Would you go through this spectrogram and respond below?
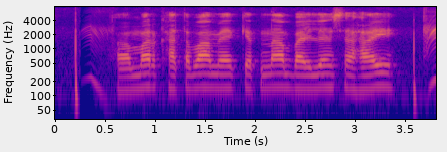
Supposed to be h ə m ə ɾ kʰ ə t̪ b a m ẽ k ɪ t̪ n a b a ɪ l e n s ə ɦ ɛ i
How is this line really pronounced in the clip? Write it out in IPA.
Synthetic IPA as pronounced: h ə m ə ɾ kʰ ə t̪ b a m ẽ k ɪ t̪ n a b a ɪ l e n s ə ɦ a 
